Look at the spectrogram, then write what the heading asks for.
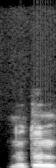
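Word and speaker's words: non: ন, নাসিক্য বর্ণের মতো নাক দিয়ে এটা উচ্চারণ হবে, ন।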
